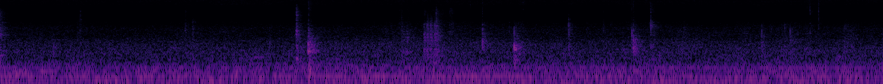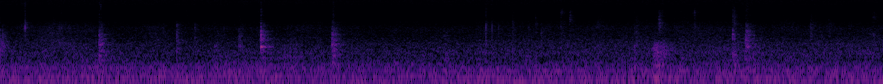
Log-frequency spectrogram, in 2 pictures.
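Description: Hands rub and pat on bare skin with soft clicks.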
